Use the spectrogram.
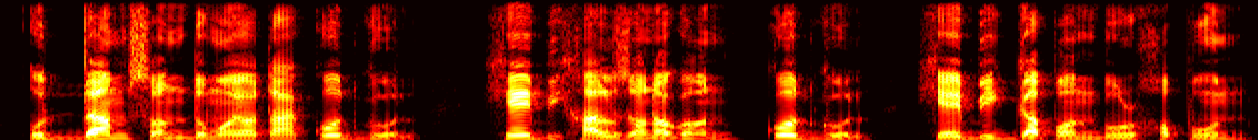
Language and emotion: Assamese, neutral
